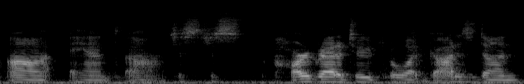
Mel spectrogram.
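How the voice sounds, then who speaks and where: A man hosting a year-end reflection, earnest and a little emotional, pausing often with fillers. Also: fairly low pitch, flat delivery, creaky, fairly bright tone, far from the mic, a little hiss or hum. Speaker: host of a toy ministry channel.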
